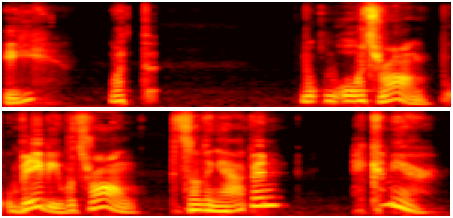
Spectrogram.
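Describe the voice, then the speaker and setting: A man's voice: a little high, wildly swooping pitch, normal speed, a bit bright, husky, no echo, heavily acted. Man reading as a flustered, pleading husband. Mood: pleading, defensive. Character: defensive, pleading young husband. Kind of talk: live-streamed script reading.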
